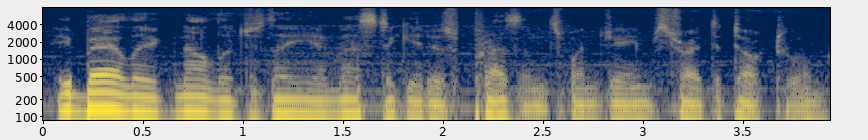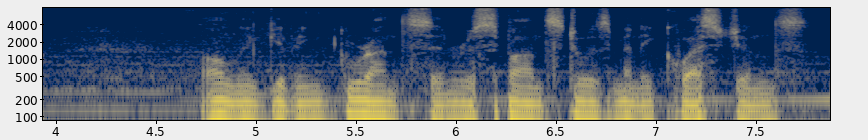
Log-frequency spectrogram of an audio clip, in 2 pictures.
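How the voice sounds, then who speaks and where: A man narrating a scripted horror story in a theatrical manner, with deliberate dramatic pauses. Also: low-pitched, fairly even intonation, warm tone. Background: music under the voice.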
